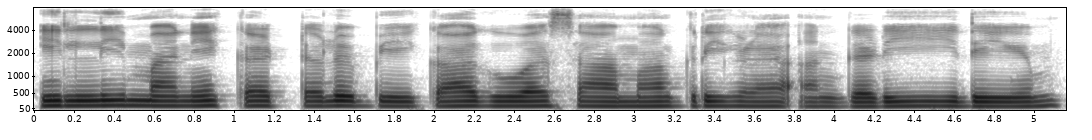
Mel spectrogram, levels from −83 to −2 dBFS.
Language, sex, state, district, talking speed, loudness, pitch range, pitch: Kannada, male, Karnataka, Bidar, 80 wpm, -15 LUFS, 130-140 Hz, 135 Hz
